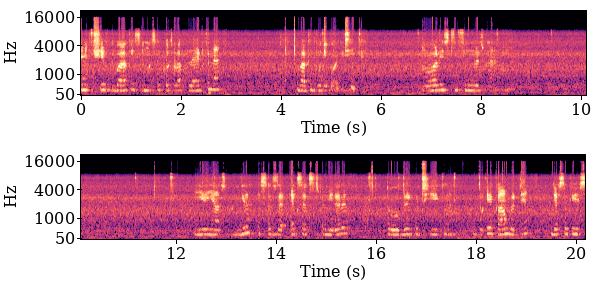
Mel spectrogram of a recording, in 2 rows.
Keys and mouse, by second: 2.8 ctrl+KP_8, 3.3-4.0 ctrl+KP_8, 7.1-8.3 shift+drag, 9.4-11.2 shift+drag, 18.3 Tab.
